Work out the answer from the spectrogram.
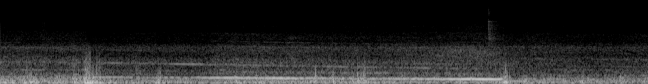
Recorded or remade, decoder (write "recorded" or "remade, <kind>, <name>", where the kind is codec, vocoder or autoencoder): remade, vocoder, BigVGAN v2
